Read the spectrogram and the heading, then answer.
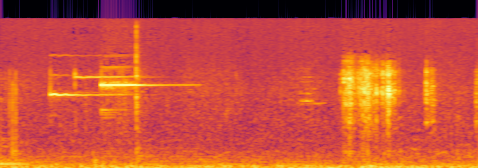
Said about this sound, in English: I'm going to ring the bell again.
